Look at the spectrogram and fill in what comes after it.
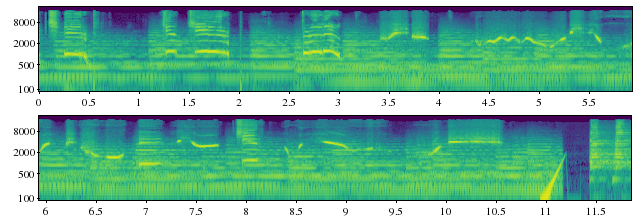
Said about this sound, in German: Als ihr unvermittelt ein Vogelbaby von oben vor ihre Füße stürzt und aufgeregt chirpt.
